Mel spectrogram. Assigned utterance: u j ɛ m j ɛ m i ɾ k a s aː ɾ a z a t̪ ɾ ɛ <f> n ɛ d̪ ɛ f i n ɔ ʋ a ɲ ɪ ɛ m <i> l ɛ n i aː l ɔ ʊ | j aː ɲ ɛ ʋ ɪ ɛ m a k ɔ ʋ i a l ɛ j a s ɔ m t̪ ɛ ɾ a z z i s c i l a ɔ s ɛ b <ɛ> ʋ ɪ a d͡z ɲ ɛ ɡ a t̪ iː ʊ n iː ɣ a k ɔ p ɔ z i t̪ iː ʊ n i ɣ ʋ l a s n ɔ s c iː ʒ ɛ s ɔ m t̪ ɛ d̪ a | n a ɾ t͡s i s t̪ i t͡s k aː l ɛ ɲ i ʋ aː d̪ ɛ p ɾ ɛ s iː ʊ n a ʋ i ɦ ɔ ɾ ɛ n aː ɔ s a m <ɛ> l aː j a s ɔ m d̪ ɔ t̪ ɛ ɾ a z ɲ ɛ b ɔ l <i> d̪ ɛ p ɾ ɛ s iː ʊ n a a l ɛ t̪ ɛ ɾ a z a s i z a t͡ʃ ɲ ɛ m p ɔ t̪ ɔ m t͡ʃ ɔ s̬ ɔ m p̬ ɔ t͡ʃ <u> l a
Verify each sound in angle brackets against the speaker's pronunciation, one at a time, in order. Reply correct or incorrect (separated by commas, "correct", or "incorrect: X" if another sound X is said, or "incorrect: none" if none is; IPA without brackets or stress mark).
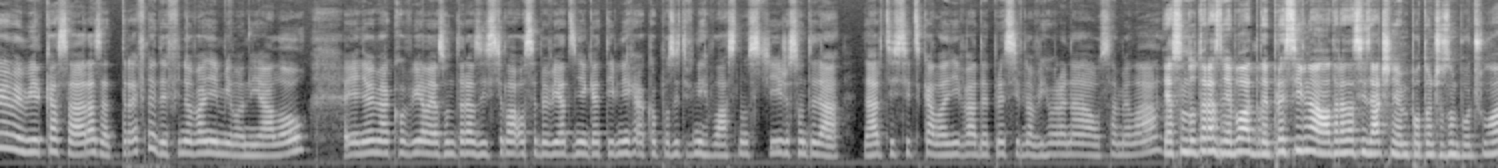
correct, correct, correct, correct, incorrect: a, correct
